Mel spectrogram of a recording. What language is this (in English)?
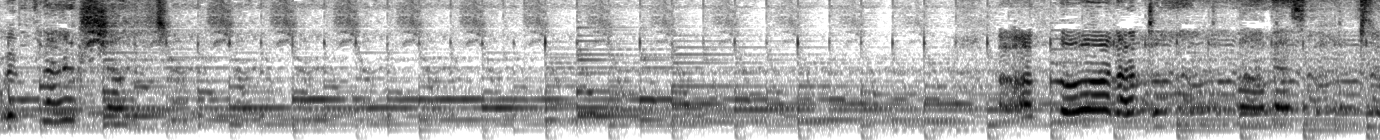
English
